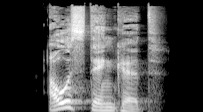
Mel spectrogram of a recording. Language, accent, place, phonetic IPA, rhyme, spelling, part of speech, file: German, Germany, Berlin, [ˈaʊ̯sˌdɛŋkət], -aʊ̯sdɛŋkət, ausdenket, verb, De-ausdenket.ogg
- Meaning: second-person plural dependent subjunctive I of ausdenken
